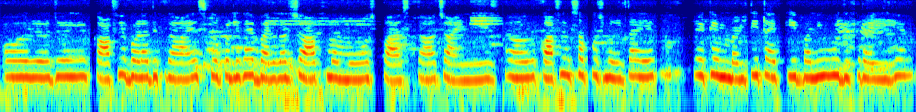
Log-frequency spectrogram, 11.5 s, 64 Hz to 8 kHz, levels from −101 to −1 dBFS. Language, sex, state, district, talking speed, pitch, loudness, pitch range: Hindi, female, Bihar, Gaya, 150 wpm, 285 Hz, -24 LUFS, 270-300 Hz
